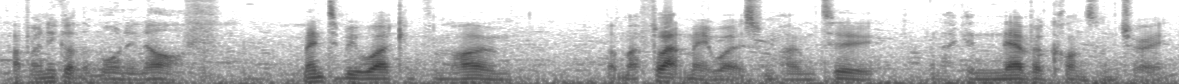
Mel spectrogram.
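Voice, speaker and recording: A man playing a hapless, literal-minded British protester in a naturalistic audio comedy, easily swayed, with a puzzled, deadpan, questioning manner. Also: low-pitched, fast talker, background noise, natural voice. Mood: mildly puzzled.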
